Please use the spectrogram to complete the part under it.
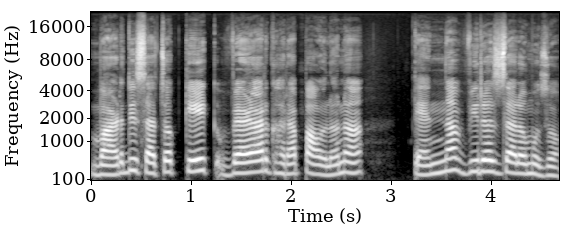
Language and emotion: Goan Konkani, sad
